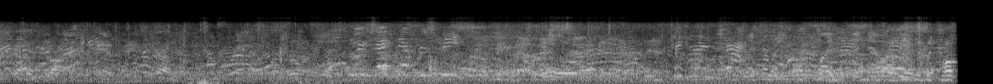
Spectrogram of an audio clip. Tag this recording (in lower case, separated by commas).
speech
